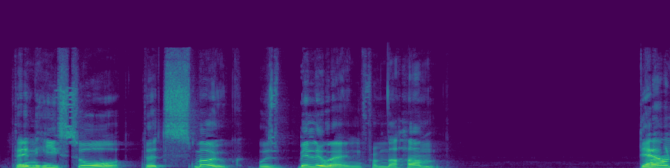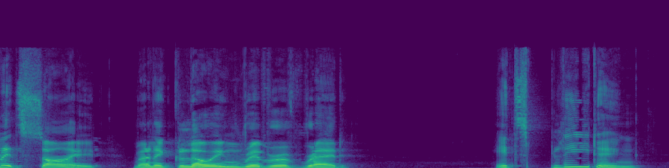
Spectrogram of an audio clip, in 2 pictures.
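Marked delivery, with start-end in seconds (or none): 8.7-9.8 soft, high, hushed half-whisper. Watching a glowing red river run down the hump, a character half-whispers. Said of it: "he whispered".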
